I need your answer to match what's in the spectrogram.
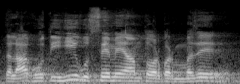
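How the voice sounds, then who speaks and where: A man's voice: fairly high pitch, steady tone, long reverb tail, slight background noise. A man giving a religious lecture in a conversational, joking storytelling way. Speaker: Islamic scholar giving a talk.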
